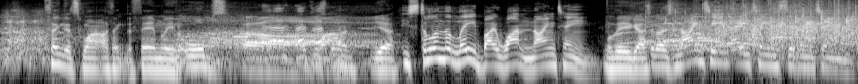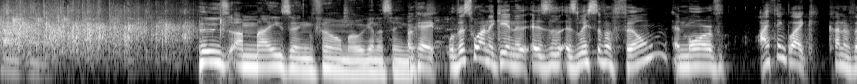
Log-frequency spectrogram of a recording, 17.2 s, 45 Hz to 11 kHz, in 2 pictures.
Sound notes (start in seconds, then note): 0.0 laughter; 1.7 audience groans; 6.1 cheering, applause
